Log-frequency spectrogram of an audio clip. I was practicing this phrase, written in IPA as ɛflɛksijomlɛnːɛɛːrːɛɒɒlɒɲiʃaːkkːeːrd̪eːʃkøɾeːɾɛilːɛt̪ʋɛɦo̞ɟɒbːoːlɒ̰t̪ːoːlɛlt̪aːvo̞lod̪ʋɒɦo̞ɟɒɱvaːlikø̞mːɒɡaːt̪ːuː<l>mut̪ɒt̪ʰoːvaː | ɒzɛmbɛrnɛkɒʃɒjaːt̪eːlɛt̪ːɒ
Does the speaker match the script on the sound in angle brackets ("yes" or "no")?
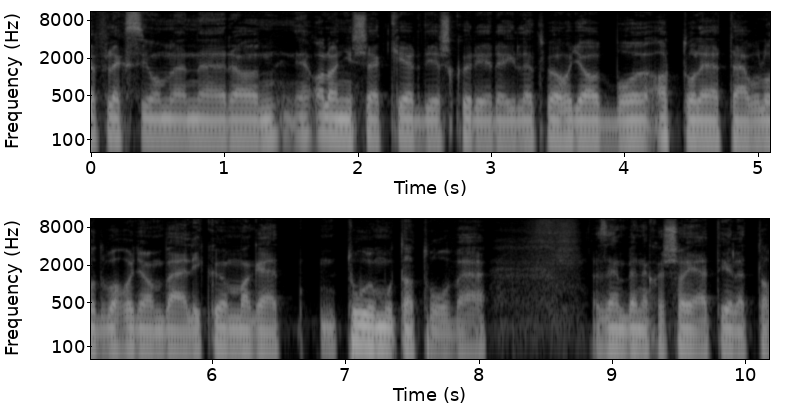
yes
